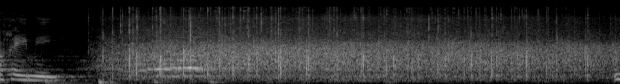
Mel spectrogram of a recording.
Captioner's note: audience applauding and cheering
